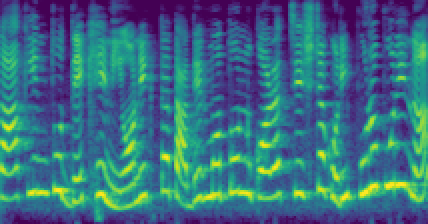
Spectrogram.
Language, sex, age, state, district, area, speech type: Bengali, female, 30-45, West Bengal, Purulia, urban, spontaneous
